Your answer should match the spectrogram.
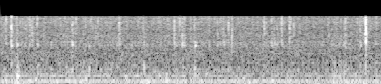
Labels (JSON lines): {"label": "ambient", "recorder": "HydroMoth"}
